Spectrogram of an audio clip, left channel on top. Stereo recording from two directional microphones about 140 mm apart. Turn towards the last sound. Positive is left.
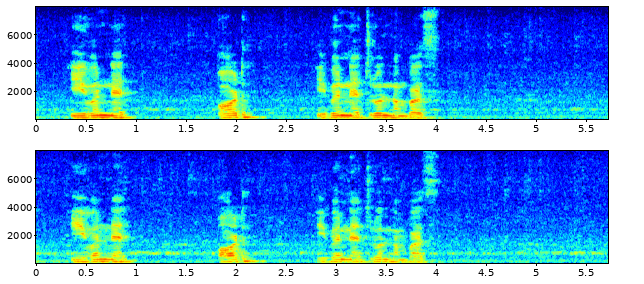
turn(degrees=30)  # may be behind; listen again after turning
